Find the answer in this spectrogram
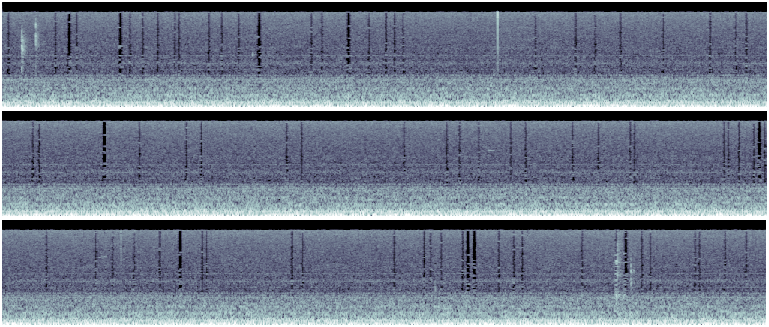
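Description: A steady low rumble with a hum in it, unchanging throughout.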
